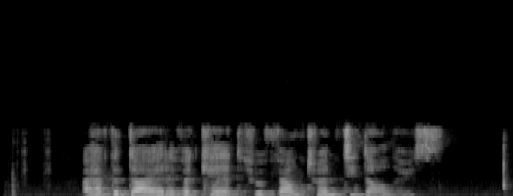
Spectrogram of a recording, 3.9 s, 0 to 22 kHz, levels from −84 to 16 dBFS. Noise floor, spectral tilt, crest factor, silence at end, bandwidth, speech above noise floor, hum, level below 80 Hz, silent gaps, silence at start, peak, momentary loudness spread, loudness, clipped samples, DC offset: -63 dBFS; -2 dB/octave; 20 dB; 0.05 s; 8.4 kHz; 37 dB; none; -76 dBFS; none; 0.6 s; -8 dBFS; 11 LU; -26 LUFS; under 0.1%; under 0.1%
